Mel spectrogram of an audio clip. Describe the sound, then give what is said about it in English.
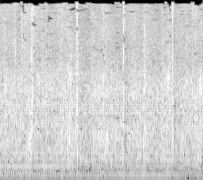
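Church audience clapping in praise during a sermon: a loud, steady patter of many hands with a few sharper individual claps standing out. “Give him one more big old hand clap of praise if you love him.”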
